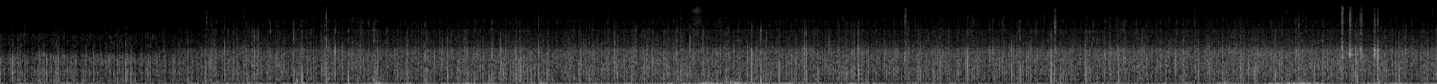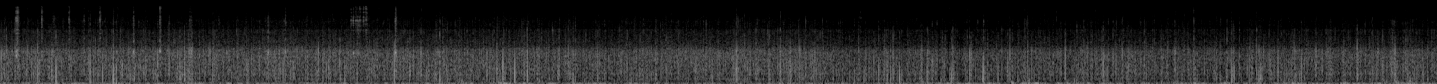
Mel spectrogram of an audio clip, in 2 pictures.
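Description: Heavy rain falling steadily on a tarp and the surrounding forest, with many small sharp drop ticks scattered through the hiss. The rain sound grows fuller and brighter about two seconds in.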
